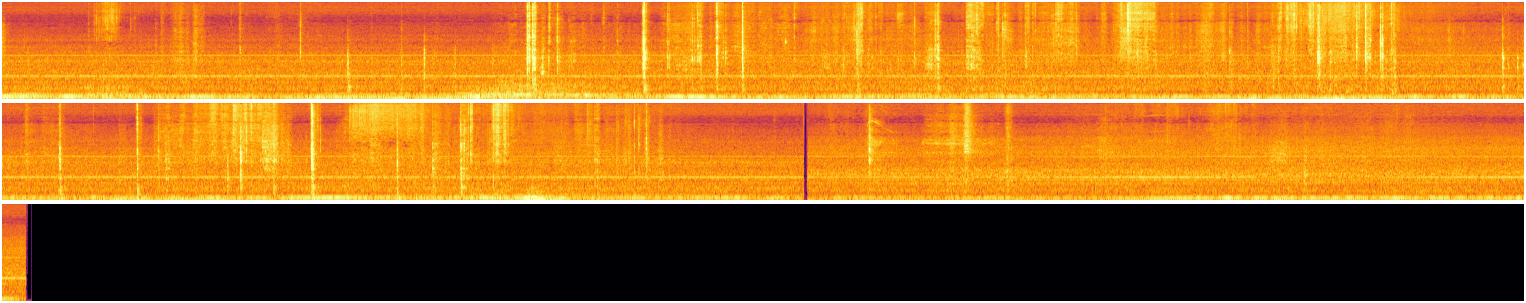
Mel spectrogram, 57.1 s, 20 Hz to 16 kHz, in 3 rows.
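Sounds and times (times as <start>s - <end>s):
low rumble: 0.0s - 38.3s.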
